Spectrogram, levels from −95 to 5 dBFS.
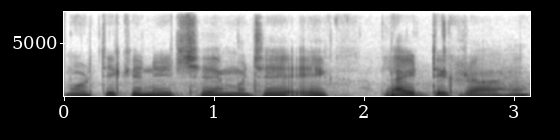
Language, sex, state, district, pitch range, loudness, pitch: Hindi, male, Arunachal Pradesh, Lower Dibang Valley, 120-145 Hz, -18 LUFS, 130 Hz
